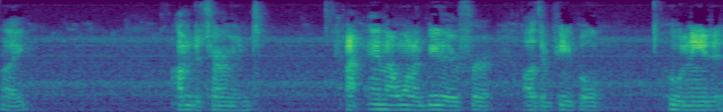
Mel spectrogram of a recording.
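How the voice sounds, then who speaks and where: A man's medium-pitched, monotone, flat delivery at a moderate pace, with long, frequent pauses and noticeable background noise. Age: 20s. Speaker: vlogger with brain injury. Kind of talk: personal testimony to camera. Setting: talking to a camera. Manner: halting.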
